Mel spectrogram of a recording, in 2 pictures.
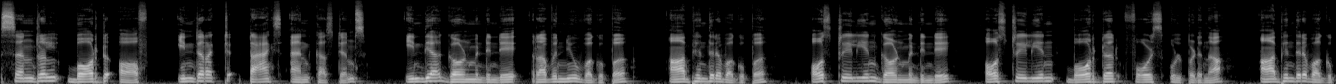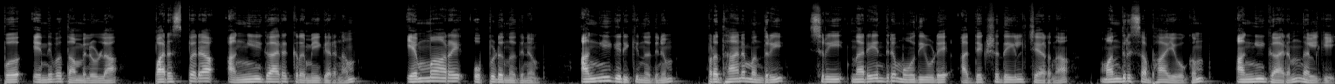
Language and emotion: Malayalam, neutral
